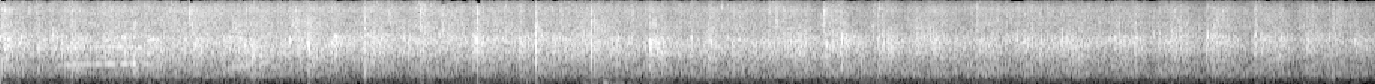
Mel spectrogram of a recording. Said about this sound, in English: will you guys just honor him by giving him a round of applause?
